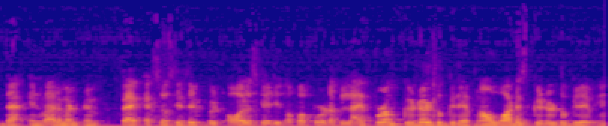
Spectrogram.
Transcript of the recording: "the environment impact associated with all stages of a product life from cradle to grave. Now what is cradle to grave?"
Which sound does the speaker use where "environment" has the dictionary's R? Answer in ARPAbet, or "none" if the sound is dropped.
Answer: R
